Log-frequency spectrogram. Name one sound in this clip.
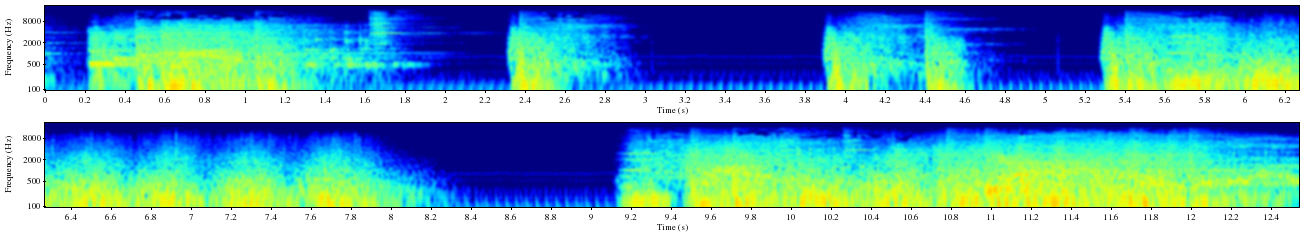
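Magic blasts whoosh and crackle in short bursts.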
